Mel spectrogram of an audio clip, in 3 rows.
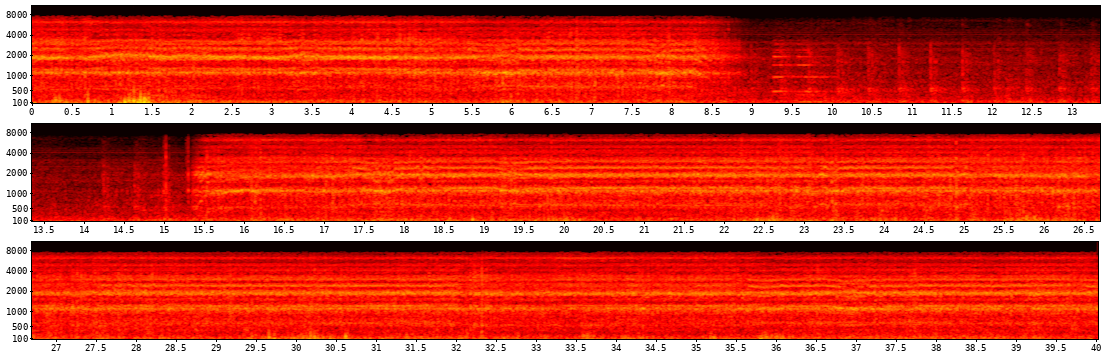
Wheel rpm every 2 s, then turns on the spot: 160, 160, 160, 160, 40, 0, 0, 30, 150, 160, 160, 160, 160, 160, 160, 160, 160, 160, 160, 160.
none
